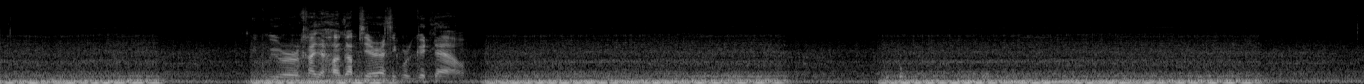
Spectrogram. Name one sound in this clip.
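A truck engine rumbles loudly and steadily.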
